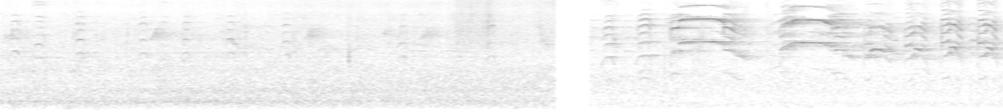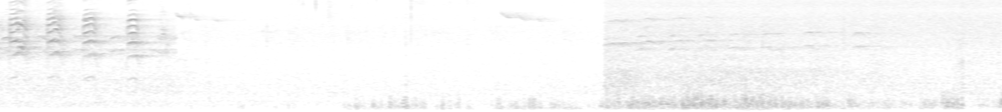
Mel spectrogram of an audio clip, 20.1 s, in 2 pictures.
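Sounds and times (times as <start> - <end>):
birds calling: 0.0 - 12.3, 16.1 - 18.9
steady outdoor noise: 0.0 - 20.0.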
